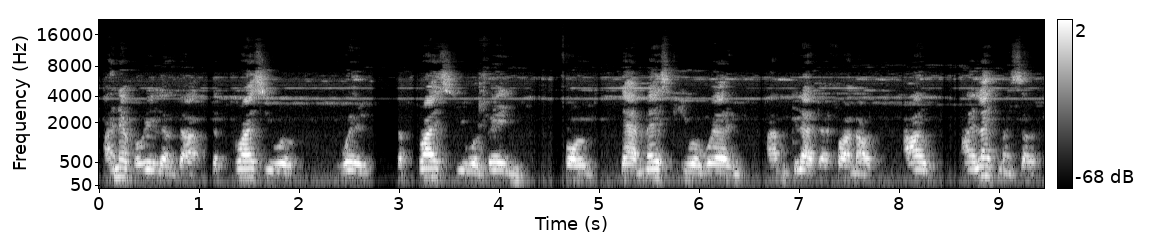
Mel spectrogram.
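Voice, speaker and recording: A man gives voice to a shy, overlooked student making a quiet confession. His tone stays reflective, set a little high. Faint crickets sound in the background. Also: slight background noise, close to an everyday voice, low-quality recording. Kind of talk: dramatic monologue reading.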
